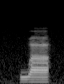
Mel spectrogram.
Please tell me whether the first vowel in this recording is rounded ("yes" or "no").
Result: no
